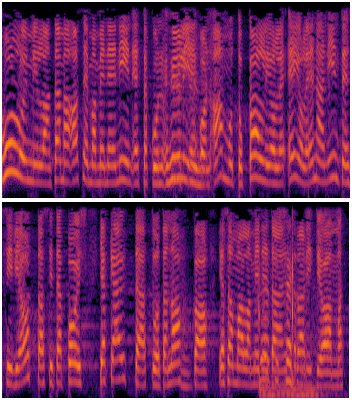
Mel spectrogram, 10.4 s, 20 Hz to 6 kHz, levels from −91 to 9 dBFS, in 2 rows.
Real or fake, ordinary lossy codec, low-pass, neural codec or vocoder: real; none; 5.4 kHz; none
